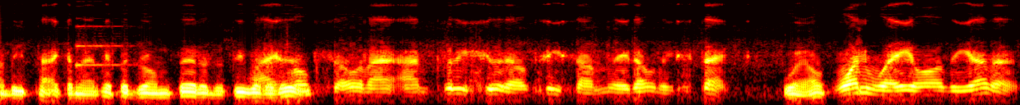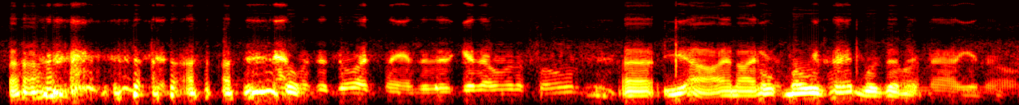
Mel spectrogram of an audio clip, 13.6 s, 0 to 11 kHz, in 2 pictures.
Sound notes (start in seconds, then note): 2.1 on phone; 5.3 on phone; 6.8 laughs; 7.6 on phone; 11.0 on phone; 13.3 on phone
